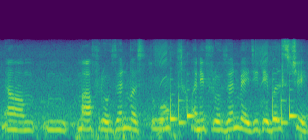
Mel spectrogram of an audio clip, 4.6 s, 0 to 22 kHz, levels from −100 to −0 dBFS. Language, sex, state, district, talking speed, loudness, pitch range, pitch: Gujarati, female, Gujarat, Gandhinagar, 115 wpm, -14 LUFS, 200-230 Hz, 215 Hz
